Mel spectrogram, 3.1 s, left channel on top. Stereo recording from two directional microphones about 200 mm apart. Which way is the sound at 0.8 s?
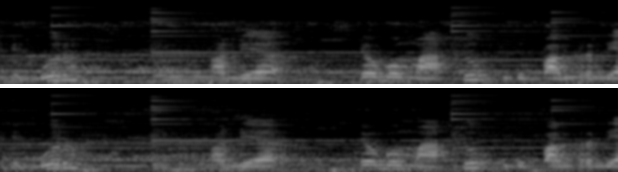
Centre (ahead or behind).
